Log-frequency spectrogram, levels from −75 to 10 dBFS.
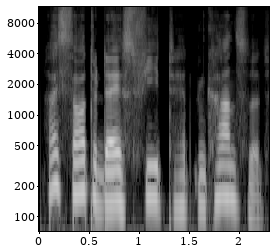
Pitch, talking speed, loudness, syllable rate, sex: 140 Hz, 180 wpm, -18 LUFS, 5.2 syllables/s, male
